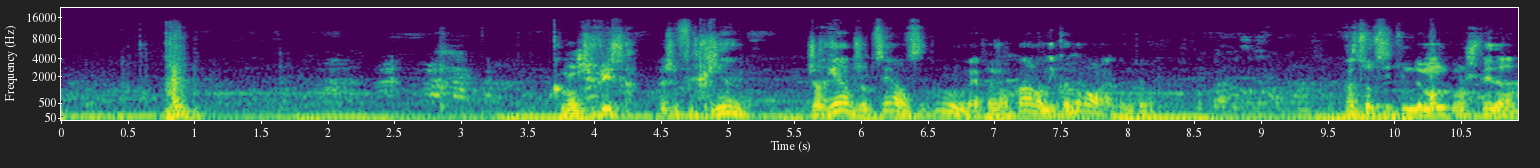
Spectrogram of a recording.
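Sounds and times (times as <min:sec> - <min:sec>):
low traffic rumble: 0:00.0 - 0:10.9
door swinging hard into a man's face: 0:00.7 - 0:01.2
speech: 0:03.8 - 0:08.4, 0:09.6 - 0:10.9.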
